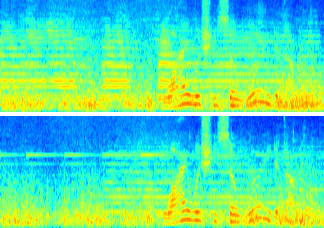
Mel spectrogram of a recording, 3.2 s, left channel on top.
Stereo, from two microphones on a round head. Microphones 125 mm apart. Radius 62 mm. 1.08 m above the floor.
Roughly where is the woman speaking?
Right.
